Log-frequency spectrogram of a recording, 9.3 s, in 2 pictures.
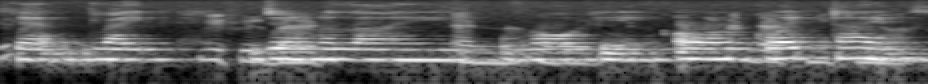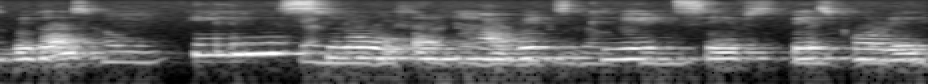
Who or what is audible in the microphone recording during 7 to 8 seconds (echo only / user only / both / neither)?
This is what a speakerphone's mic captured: both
